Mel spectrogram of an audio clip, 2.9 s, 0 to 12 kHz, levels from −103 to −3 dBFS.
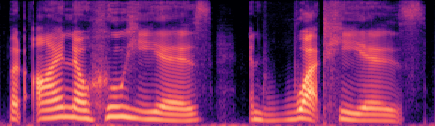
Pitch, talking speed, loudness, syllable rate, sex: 190 Hz, 205 wpm, -20 LUFS, 4.3 syllables/s, female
